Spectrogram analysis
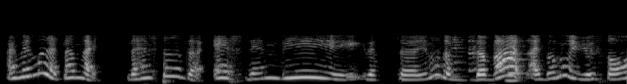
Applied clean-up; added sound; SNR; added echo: classical method WPE with log-MMSE.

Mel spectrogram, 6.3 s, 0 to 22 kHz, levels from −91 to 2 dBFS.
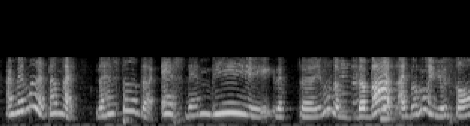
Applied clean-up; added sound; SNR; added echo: none; Wind instrument, woodwind instrument; 7 dB; reverberation time 0.2 s.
